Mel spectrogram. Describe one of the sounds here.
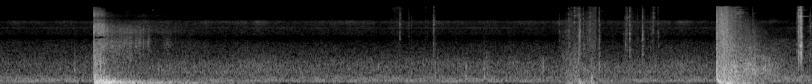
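Loud gunshots bang with a short echo.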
